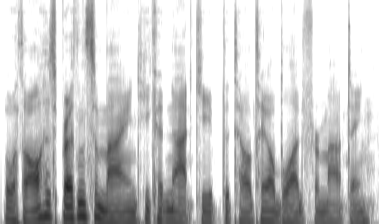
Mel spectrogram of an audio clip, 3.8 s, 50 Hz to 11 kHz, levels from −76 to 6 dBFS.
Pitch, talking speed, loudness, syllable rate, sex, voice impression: 100 Hz, 270 wpm, -19 LUFS, 5.3 syllables/s, male, masculine, adult-like, relaxed, slightly dark, muffled, slightly raspy, intellectual, calm, wild, slightly strict, slightly modest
